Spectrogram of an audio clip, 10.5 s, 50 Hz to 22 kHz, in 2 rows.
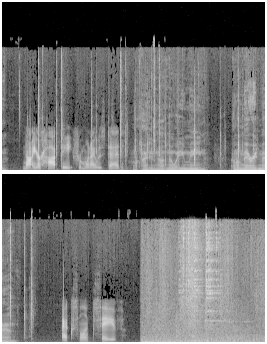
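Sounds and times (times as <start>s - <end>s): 
speech: 0.4s - 5.6s, 6.5s - 7.7s
subway train rumbling through a Brooklyn subway station: 8.0s - 10.5s.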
